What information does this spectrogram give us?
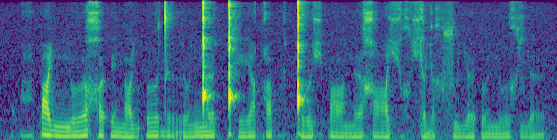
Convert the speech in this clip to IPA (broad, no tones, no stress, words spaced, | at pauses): ʔɑ̤pɑʎ ɲʊːχʊ ʔɪnɒʎʔʊː dərʊŋ͡ǃəː ǃʰɪːqu pə̤ǃʊːçpɒː nəːχɑːçṳxçʌ jʌxsʷəʎəː ʔʊ nʊːxʎəː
